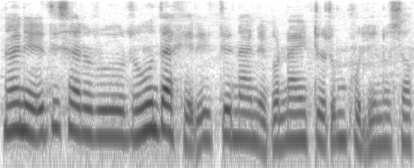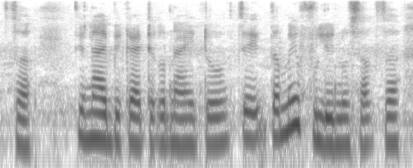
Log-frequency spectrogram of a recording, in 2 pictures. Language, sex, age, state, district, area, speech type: Nepali, female, 60+, West Bengal, Kalimpong, rural, spontaneous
